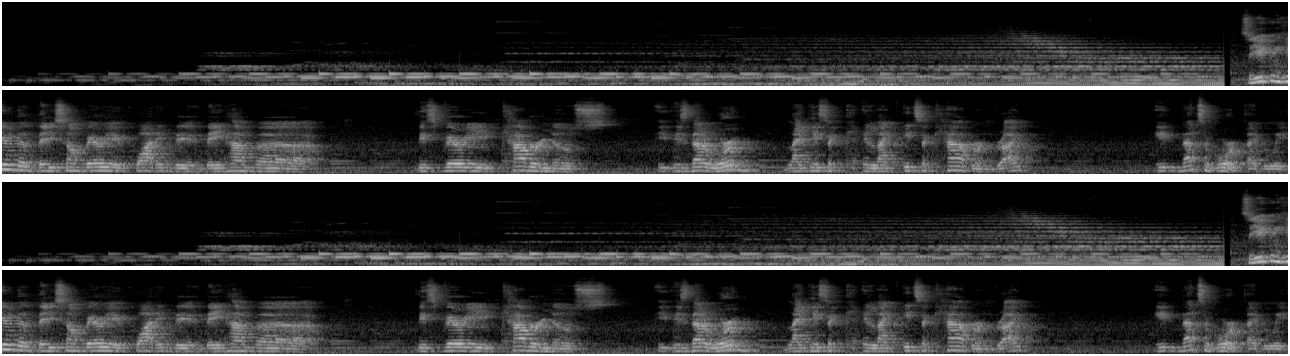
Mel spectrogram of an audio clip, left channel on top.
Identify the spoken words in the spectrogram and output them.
So you can hear that they sound very aquatic. They have this very cavernous. Is that a word? Like it's a cavern, right? That's a word, I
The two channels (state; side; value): identical; both; correlation 1.00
